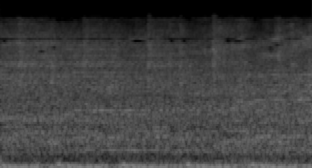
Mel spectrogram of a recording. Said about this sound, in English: After video review, the call on the ice is confirmed. We have a goal. Wow. Holy smokes. Wow. Really? My goodness. And the uh, crowd is reacting again, watching it up on the scoreboard.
